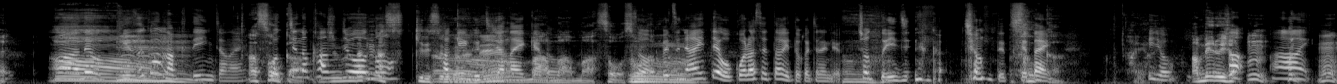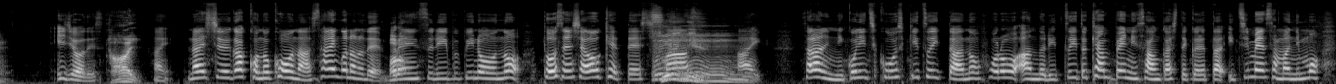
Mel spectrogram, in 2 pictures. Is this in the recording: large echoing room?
no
